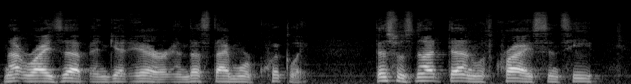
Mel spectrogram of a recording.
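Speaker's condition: No condition

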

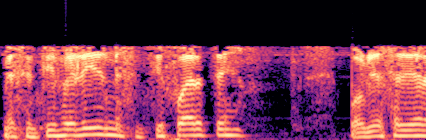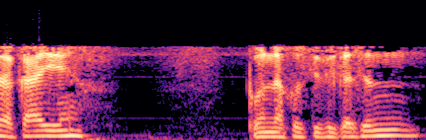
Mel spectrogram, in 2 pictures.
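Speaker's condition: Parkinson's disease; Parkinson's disease present on return to Bogota, tremor, stooped posture at times, weakness; voice sometimes trembles, sometimes intelligible, sometimes not understood at all

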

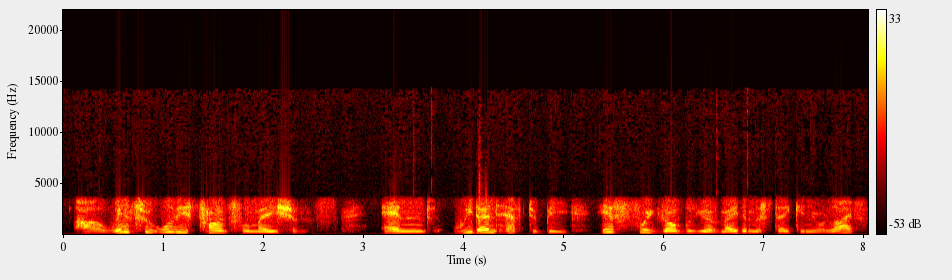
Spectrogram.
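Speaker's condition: No condition

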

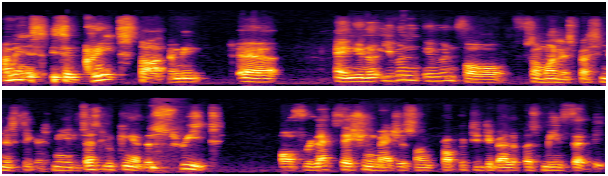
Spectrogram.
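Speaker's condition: No condition

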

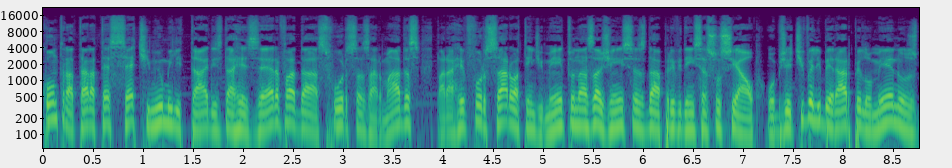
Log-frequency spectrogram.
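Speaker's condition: No condition

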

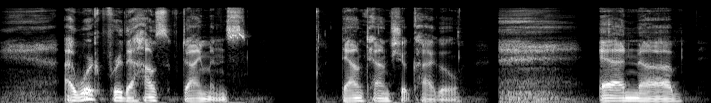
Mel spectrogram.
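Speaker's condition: Head and neck cancer, stage 4, into voice box

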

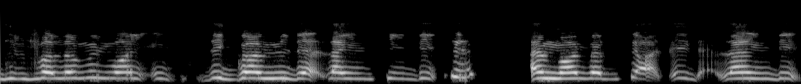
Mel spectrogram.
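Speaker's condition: Ataxic cerebral palsy; speech audibly affected

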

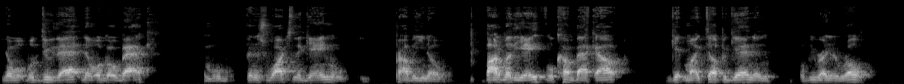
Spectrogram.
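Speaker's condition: No condition

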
